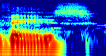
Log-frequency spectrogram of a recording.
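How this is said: The word is pronounced the American way. "Americans say vase"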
